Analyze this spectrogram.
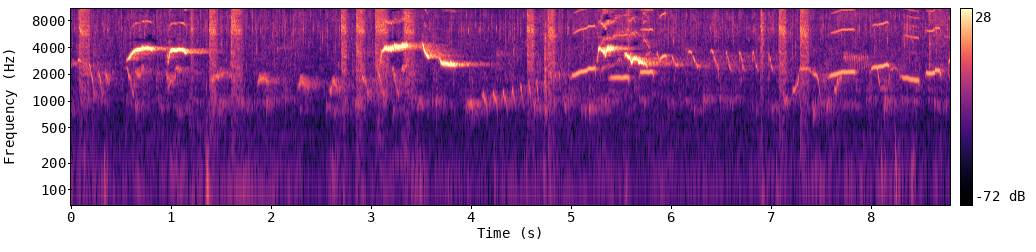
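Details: White-rumped shama, a forest songster with a clear voice, giving loud, separate whistled phrases that swoop up and down, with short clicks and chips between them.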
